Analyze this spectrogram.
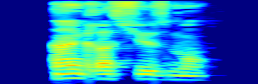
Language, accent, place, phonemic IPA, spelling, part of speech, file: French, France, Lyon, /ɛ̃.ɡʁa.sjøz.mɑ̃/, ingracieusement, adverb, LL-Q150 (fra)-ingracieusement.wav
- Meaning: ungraciously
